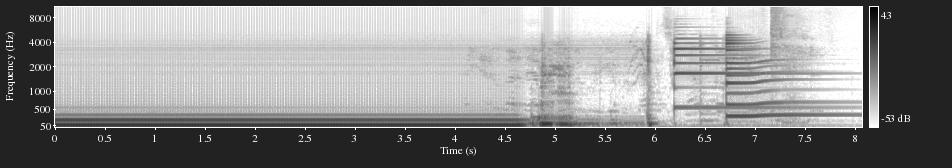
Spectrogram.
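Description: End of a rock song: a loud held low chord from the band cuts off about four and a half seconds in. It is followed by a few single plucked guitar notes that each bend slightly in pitch and fade away.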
